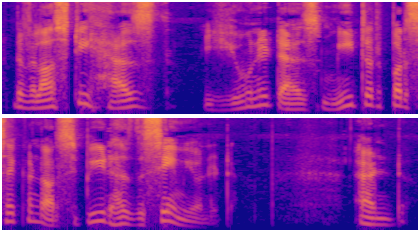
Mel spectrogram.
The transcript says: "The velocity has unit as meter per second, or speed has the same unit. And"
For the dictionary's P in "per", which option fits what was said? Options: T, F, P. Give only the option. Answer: P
